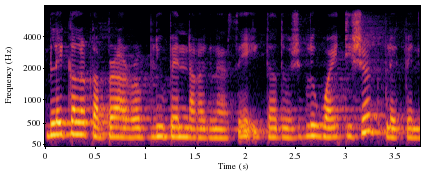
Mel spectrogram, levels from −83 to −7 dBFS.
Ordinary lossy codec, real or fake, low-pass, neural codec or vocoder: none; real; 7.2 kHz; none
